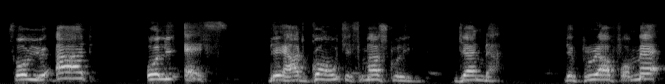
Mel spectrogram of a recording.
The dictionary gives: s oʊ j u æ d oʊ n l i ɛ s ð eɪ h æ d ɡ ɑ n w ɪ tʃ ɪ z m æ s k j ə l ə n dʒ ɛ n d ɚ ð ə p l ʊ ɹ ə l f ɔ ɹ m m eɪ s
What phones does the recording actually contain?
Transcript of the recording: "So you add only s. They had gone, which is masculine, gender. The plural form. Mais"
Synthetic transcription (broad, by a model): s oʊ j u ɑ d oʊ l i ɛ s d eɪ h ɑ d ɡ ɑ n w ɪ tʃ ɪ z m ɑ s k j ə l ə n dʒ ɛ n d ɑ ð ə p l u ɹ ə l f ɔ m m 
